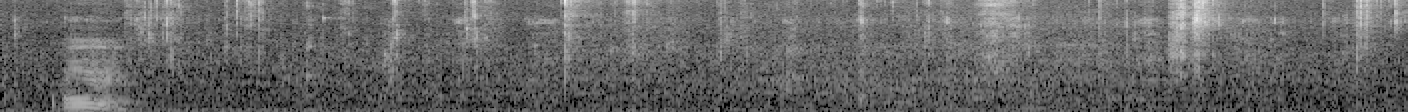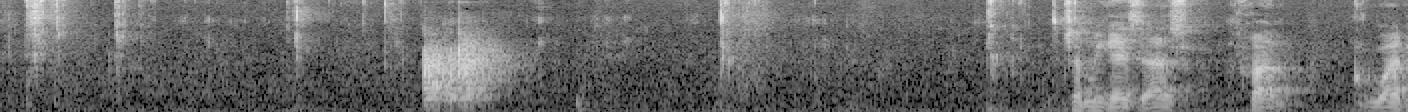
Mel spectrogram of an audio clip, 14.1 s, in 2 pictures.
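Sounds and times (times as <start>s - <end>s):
chewing and biting: 0.0s - 9.1s, 11.9s - 12.5s.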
